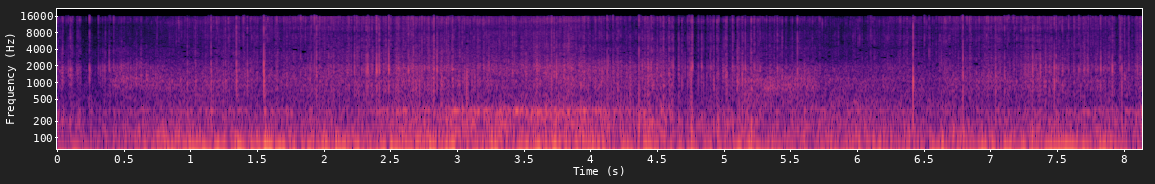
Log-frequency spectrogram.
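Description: Long acrylic nails on both hands scratch and tap a blue foam cover on a round studio microphone. The result is a steady crackling, rustling texture heavy in low rumble, with scattered sharp taps and faint bright clicks throughout.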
